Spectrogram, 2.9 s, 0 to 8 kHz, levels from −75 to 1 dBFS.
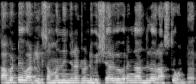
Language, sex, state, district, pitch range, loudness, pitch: Telugu, male, Andhra Pradesh, Krishna, 170-190 Hz, -14 LUFS, 185 Hz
